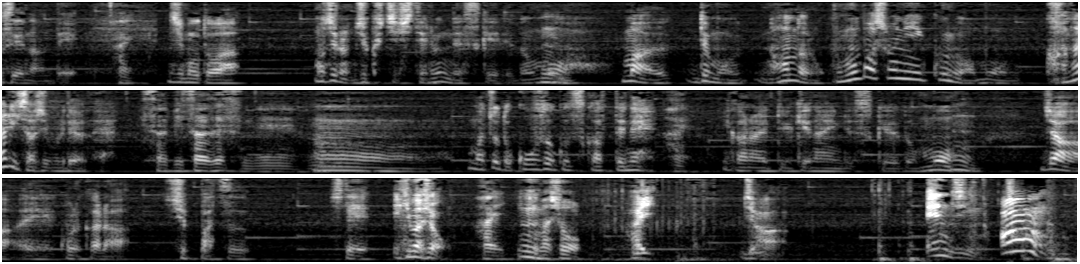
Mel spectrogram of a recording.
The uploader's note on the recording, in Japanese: GWなので車でめぐるよ！出身地のスポット。いわくつきの神社と古戦場跡。僕らの出身地であるさいたま県のスポットに10年以上の時を経て再訪します。音声メディアなのにロケ回というチャレンジを今回もまたおこないました。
